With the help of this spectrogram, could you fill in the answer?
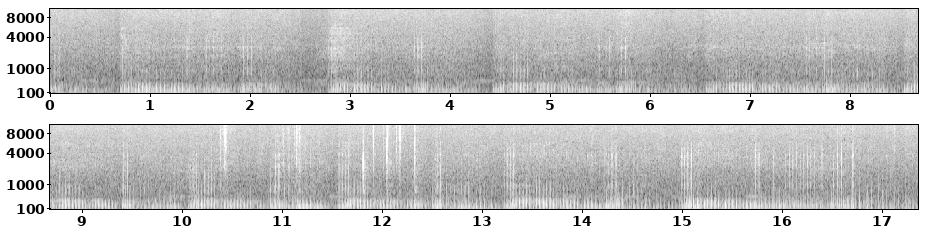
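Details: Very loud purring from a sleeping pet cat, tractor-like: a deep rattling rumble repeating in about ten breath cycles, each a burst of a second or so separated by brief softer pauses, with scattered faint clicks.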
